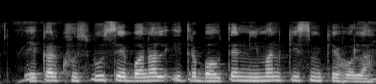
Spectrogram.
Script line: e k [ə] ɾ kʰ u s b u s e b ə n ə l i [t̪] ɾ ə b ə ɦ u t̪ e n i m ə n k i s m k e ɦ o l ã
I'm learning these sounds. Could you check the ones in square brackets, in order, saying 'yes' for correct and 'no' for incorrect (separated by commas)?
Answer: yes, yes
